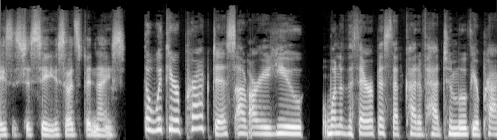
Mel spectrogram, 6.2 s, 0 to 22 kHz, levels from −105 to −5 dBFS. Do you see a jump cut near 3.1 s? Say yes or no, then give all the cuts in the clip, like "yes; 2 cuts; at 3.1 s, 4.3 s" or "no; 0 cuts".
yes; 2 cuts; at 1.6 s, 3.1 s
